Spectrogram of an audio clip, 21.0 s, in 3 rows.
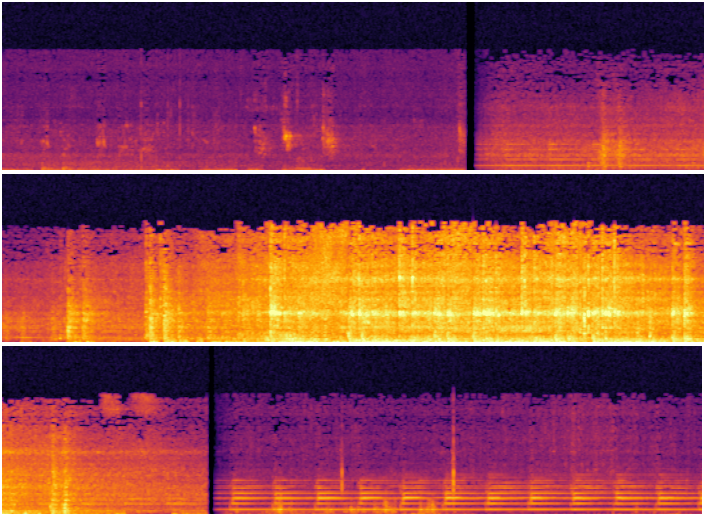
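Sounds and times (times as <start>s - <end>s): electric train whine: 4.8s - 21.0s
wheels clattering over rail joints: 7.0s - 15.0s.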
